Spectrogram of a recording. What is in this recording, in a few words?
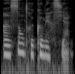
"un centre commercial", French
